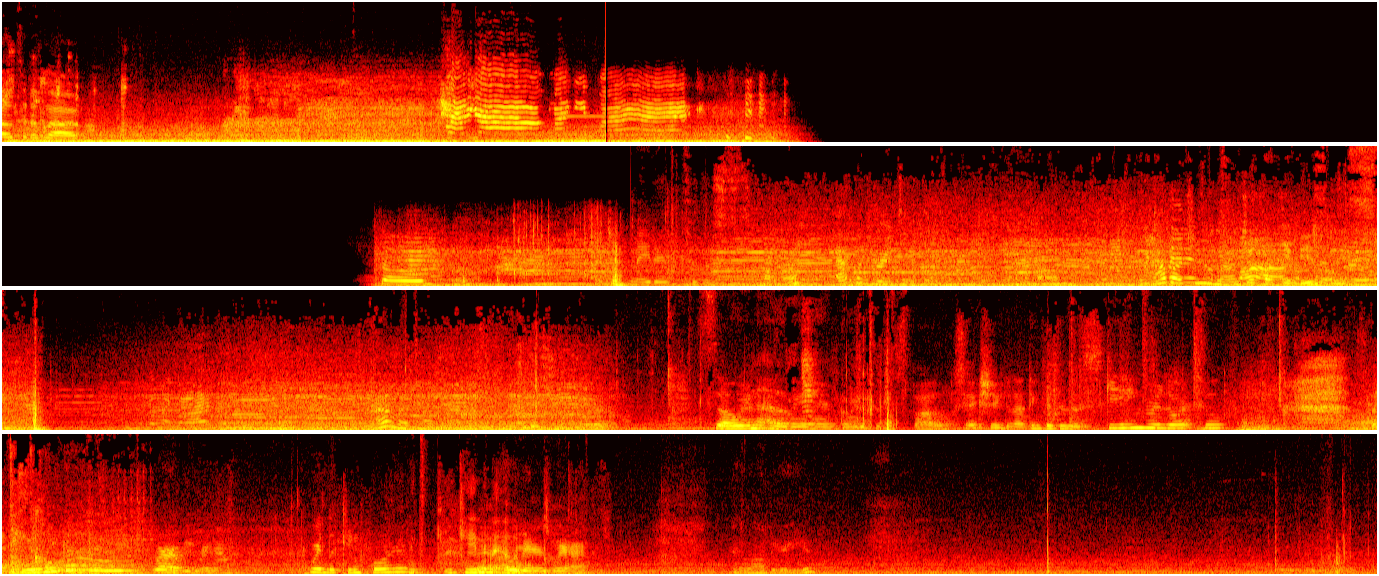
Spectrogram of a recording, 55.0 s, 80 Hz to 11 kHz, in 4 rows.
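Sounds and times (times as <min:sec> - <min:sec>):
voices: 0:00.0 - 0:01.3, 0:04.4 - 0:07.0, 0:20.0 - 0:47.2
car cabin road noise: 0:00.0 - 0:07.5, 0:19.8 - 0:36.6
loud thump: 0:27.8 - 0:28.1, 0:39.8 - 0:42.4.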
